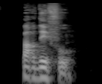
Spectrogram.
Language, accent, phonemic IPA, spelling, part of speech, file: French, France, /paʁ de.fo/, par défaut, adverb, LL-Q150 (fra)-par défaut.wav
- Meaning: by default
